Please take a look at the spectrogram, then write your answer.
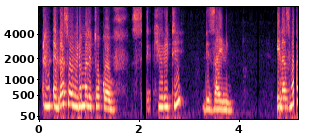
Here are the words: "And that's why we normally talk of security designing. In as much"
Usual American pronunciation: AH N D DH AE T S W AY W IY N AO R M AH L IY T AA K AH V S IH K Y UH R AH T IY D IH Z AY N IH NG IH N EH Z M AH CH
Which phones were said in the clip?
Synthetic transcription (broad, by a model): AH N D DH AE T S W AY W IY N AO R M AH L IY T AA K AH V S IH K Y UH R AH T IY D IH Z AY N IH NG IH N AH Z M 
